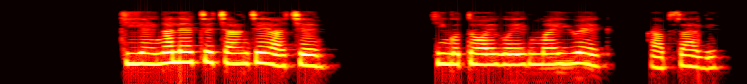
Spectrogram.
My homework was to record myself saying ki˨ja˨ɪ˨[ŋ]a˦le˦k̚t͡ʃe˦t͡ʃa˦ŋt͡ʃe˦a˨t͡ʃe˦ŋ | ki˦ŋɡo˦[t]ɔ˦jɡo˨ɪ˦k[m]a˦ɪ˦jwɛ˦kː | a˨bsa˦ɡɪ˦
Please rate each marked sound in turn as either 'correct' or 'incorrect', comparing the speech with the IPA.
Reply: correct, correct, correct

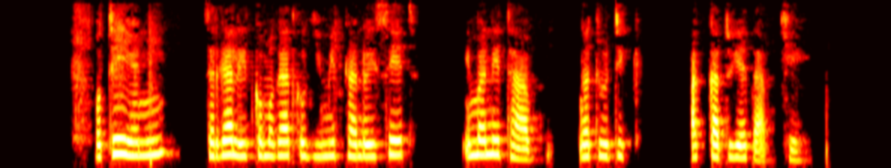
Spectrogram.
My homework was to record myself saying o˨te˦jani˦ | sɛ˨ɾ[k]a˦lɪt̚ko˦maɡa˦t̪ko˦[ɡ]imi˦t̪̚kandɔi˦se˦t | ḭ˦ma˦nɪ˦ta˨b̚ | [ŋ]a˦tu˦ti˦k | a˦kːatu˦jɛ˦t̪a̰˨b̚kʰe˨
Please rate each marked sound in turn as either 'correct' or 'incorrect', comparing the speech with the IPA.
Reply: incorrect: ɡ, correct, correct

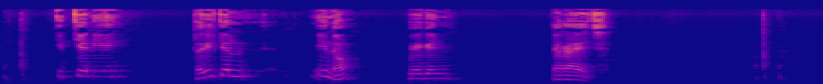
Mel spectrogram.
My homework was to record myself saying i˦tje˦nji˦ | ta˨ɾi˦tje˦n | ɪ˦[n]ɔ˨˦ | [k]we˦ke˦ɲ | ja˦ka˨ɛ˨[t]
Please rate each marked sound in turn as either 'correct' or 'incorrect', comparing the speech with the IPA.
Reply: correct, correct, incorrect: t͡ʃ

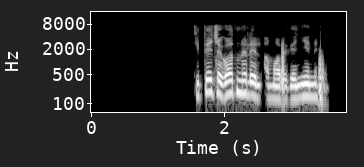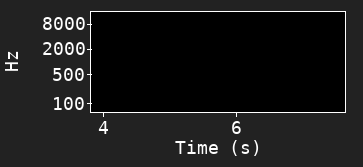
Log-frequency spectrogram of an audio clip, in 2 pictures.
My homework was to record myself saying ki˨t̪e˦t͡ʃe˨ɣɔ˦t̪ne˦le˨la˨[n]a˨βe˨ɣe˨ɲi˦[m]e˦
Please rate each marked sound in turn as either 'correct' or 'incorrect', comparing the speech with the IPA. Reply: incorrect: m, incorrect: n

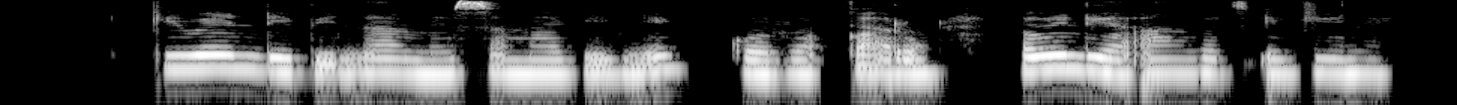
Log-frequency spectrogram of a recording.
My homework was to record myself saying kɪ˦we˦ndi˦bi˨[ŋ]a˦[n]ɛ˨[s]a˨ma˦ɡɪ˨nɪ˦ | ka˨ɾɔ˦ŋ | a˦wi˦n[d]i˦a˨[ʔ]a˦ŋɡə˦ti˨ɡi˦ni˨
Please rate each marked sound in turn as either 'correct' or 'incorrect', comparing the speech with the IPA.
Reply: incorrect: n, incorrect: m, correct, correct, correct

